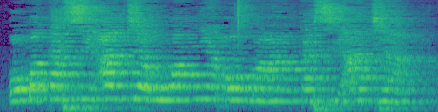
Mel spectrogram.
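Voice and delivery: imitating pleading granddaughter. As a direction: beg Oma like a frightened granddaughter. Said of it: "suaranya persis dengan Tresia".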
